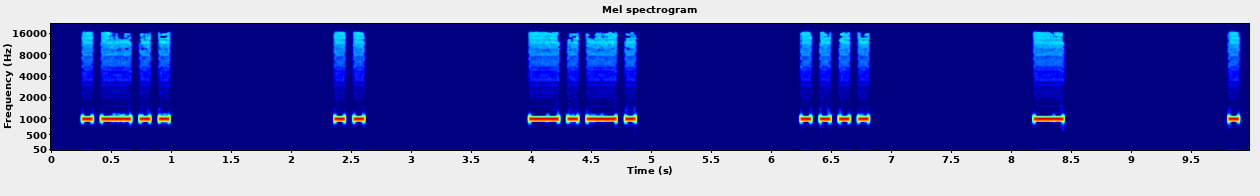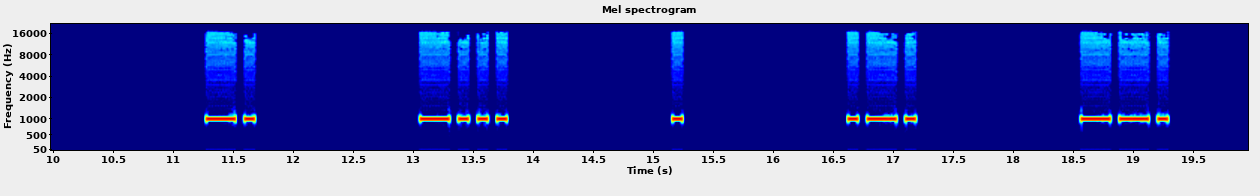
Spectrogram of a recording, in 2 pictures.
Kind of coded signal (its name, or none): Morse code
